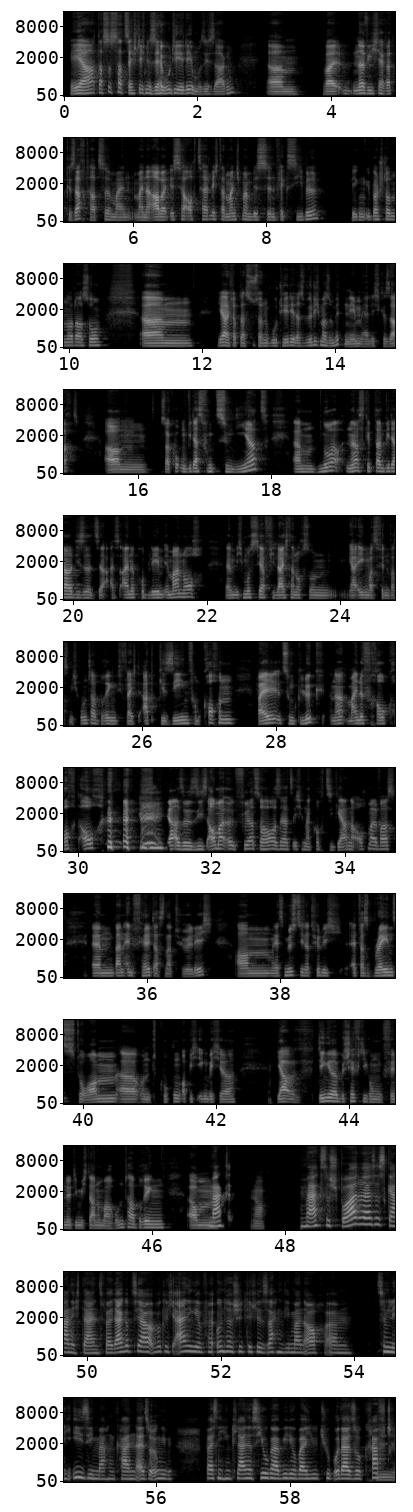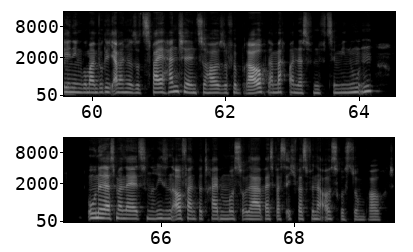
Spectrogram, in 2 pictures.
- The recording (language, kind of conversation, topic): German, advice, Wie finde ich trotz Job und Familie genug Zeit für kreative Arbeit?
- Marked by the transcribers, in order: laughing while speaking: "sehr"; other background noise; laugh; in English: "easy"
